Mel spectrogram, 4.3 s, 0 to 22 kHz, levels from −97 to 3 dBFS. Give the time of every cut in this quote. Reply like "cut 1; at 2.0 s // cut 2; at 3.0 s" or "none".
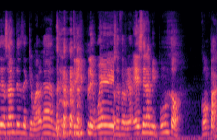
cut 1; at 2.3 s

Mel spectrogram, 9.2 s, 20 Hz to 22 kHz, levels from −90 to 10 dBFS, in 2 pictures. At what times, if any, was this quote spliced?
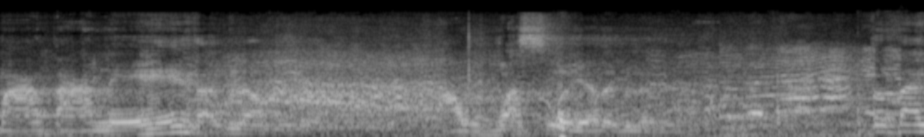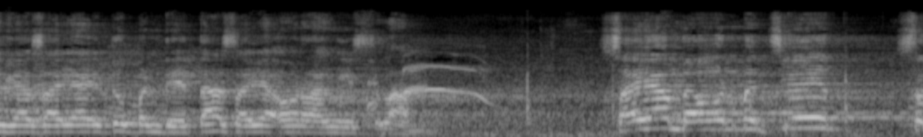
cut 1; at 3.6 s

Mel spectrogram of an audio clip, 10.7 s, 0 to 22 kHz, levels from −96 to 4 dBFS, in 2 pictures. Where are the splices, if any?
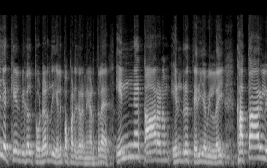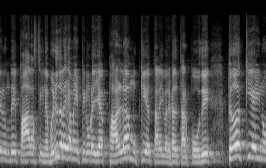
cut 1; at 2.3 s

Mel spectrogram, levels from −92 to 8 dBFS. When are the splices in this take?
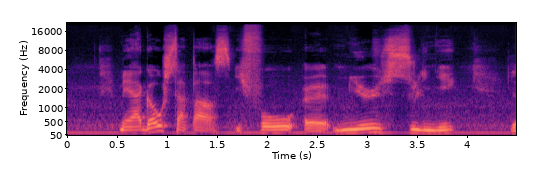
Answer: cut 1; at 1.7 s

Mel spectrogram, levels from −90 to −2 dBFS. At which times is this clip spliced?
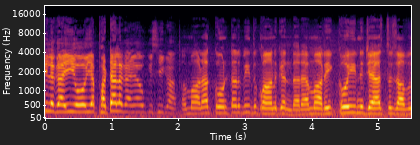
none

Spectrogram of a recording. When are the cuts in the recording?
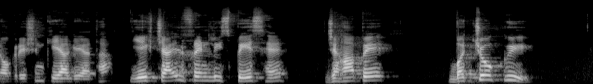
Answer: none

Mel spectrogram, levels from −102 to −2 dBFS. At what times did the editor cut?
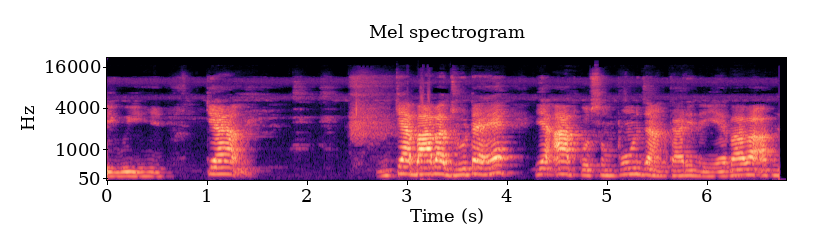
none

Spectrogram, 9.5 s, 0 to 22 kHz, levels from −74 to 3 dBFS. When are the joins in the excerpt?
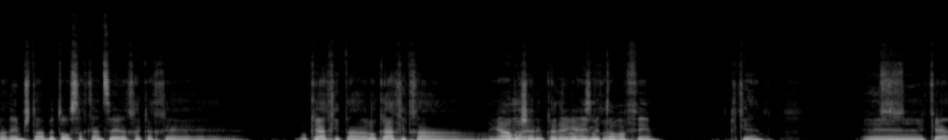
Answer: none

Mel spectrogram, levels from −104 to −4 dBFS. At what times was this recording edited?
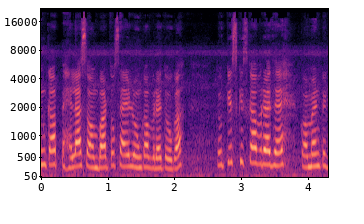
cut 1; at 1.1 s

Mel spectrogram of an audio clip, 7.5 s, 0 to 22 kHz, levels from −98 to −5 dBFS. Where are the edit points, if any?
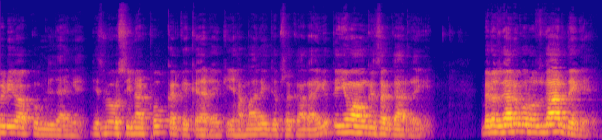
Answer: none

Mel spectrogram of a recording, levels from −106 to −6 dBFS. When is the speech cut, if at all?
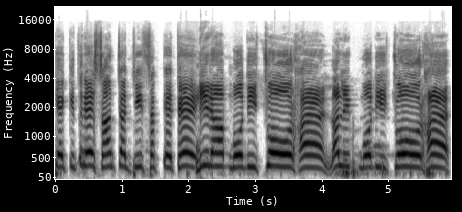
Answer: cut 1; at 2.1 s

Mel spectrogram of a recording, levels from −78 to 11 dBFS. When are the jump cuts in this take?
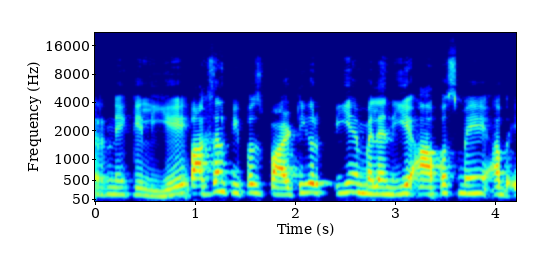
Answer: cut 1; at 0.9 s

